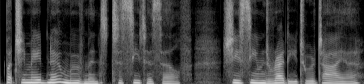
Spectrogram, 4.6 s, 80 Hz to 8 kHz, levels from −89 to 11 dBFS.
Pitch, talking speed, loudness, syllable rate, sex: 200 Hz, 170 wpm, -14 LUFS, 5.0 syllables/s, female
